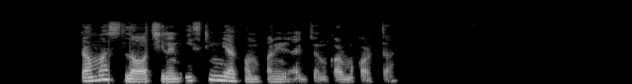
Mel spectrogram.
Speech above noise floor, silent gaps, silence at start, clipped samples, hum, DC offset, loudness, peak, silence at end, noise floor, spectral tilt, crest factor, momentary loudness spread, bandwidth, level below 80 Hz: over 66 dB; 3.75-3.81 s; 0.8 s; under 0.1%; none; under 0.1%; -24 LUFS; -6 dBFS; 2.35 s; under -90 dBFS; -6 dB/octave; 20 dB; 12 LU; 8 kHz; -58 dBFS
